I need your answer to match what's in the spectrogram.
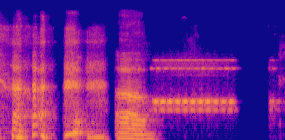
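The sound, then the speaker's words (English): A telephone rings with a rapid, trilling electronic warble, loud, just after a person finishes talking; one long ring burst, then a pause and the start of another. “Oh God, that phone never rings.”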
